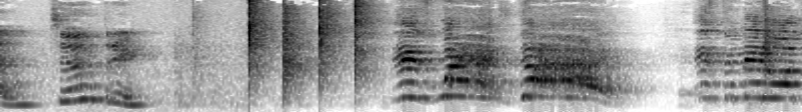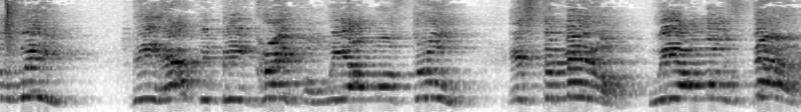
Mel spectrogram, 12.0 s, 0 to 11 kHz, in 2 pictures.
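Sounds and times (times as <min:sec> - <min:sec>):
sharp hand claps: 0:01.8 - 0:03.0, 0:05.6 - 0:06.4.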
